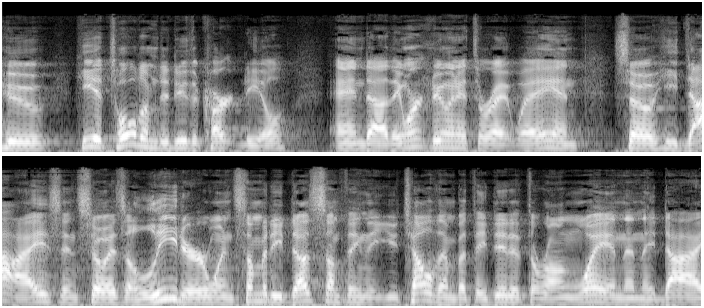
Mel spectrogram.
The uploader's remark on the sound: Live from The Summit Church in Dover, OH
